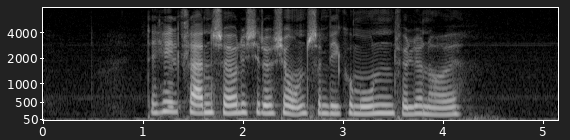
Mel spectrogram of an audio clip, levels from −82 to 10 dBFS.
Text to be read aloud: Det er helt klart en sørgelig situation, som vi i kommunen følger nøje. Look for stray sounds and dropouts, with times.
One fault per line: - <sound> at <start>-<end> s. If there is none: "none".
none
